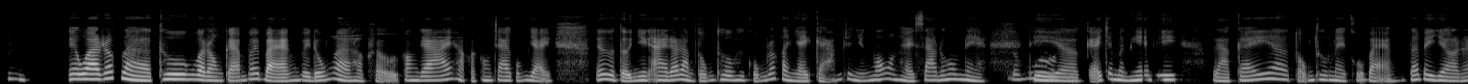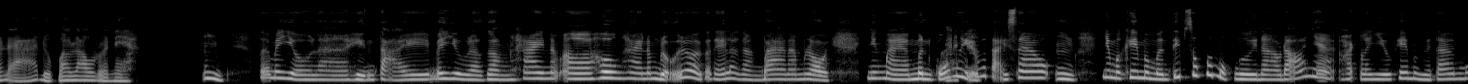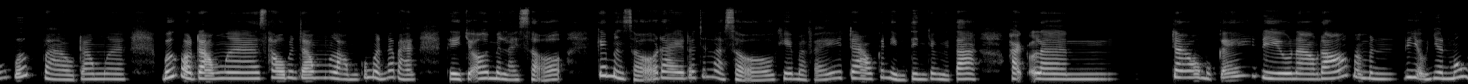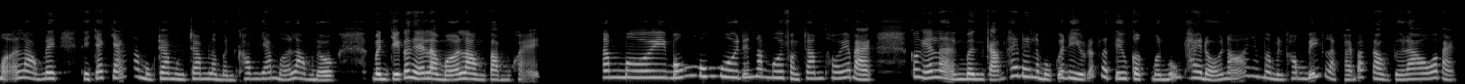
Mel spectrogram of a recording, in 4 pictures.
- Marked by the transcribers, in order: distorted speech; other background noise; static; tapping; unintelligible speech
- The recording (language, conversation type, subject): Vietnamese, advice, Làm sao để tôi có thể bắt đầu tin tưởng lại sau khi bị tổn thương tình cảm?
